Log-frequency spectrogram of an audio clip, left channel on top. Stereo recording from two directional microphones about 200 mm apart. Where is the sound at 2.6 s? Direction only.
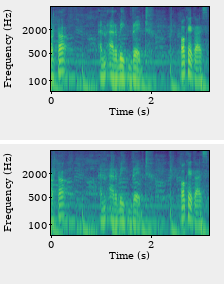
5° left (ahead or behind).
